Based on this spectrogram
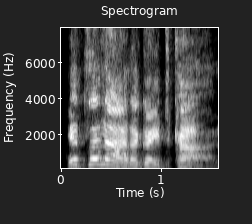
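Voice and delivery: "It's a not a" in a hammed-up Korean accent; joking Korean accent about a bad Hyundai; mock Korean accent. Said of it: "A Korean rickshaw".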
